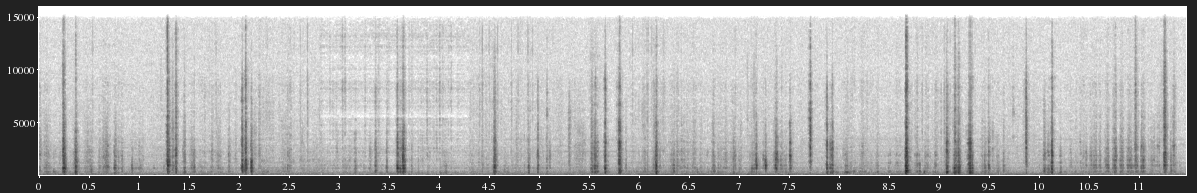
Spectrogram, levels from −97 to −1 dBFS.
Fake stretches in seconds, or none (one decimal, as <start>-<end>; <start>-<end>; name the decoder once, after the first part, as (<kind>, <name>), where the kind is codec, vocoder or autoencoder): 2.8-4.3 (codec, SNAC)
